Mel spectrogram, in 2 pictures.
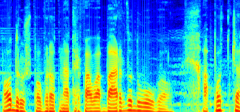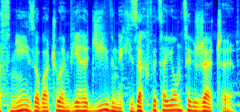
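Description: A man reading a fairy tale as scripted storybook narration, calm and even. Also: medium pitch, normal speed, faint music behind. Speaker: audiobook narrator.

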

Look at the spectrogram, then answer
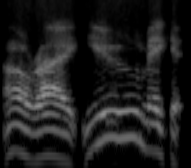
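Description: A man running a tabletop role-playing game as game master, calling rolls in a relaxed, matter-of-fact way. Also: a little high, slow, narrow, tinny audio.

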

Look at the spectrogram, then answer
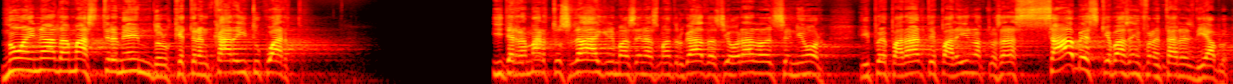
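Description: Man, preacher, sermon, emphatic and repetitive, very bright tone, long hall reverb. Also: high voice, normal speed.

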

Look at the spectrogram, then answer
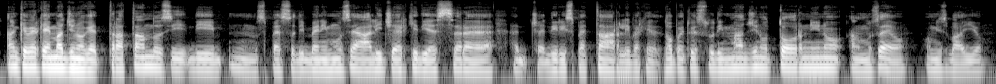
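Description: A man's voice: medium pitch, level tone, normal speed, hardly any pauses. A man hosting an interview, asking polite, structured questions. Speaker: host, interviewer.

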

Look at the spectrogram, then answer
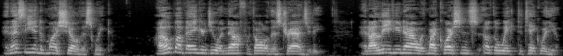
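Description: A man hosting a podcast, talking through news stories in an earnest, halting way with restarts, then reading a poem. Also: sits high, animated, a little mellow. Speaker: podcast host and storyteller.

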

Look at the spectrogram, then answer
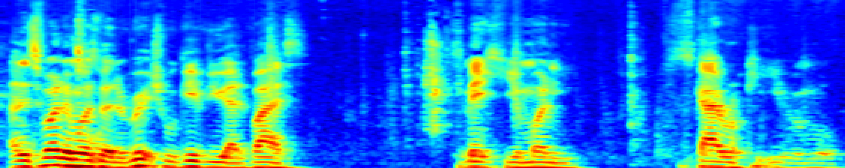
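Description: A man's voice: fairly low pitch, brisk, slight background noise. A man with a London roadman accent and street slang, chatting casually on a podcast.

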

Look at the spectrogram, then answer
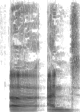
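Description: A man's voice: mid-range voice, a bit bright, no echo, clean studio sound. A man co-hosting a podcast in casual chat, rambling and laughing often as he explains things. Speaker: podcast co-host.

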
